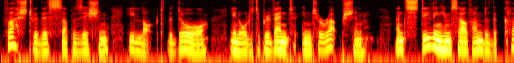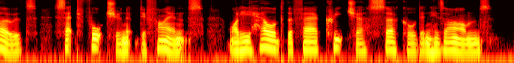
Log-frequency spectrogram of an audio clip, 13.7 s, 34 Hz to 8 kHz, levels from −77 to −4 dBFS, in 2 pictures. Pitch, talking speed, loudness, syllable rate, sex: 105 Hz, 145 wpm, -21 LUFS, 4.6 syllables/s, male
